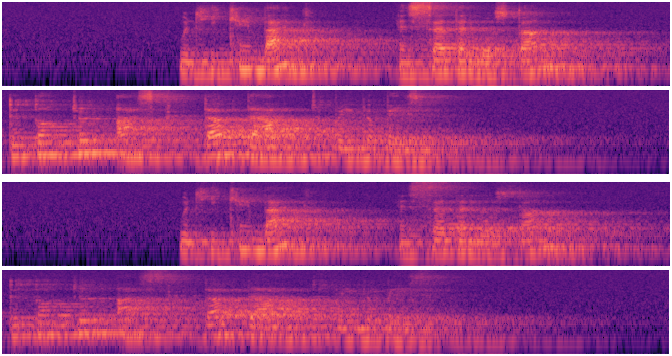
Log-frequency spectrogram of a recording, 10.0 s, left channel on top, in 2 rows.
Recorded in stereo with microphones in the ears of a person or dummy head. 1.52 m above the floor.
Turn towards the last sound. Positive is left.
turn(degrees=75)  # may be behind; listen again after turning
